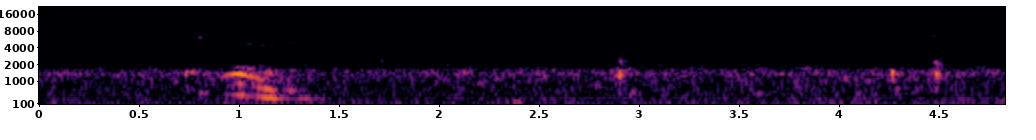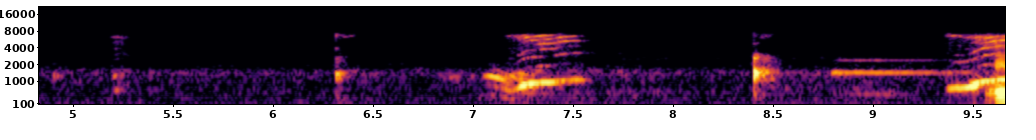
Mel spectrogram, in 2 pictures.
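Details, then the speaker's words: Pertussis (whooping cough) in an infant girl: faint gasps and squeaks build to a loud, high-pitched indrawn whoop as she struggles to breathe, with a monitor alarm sounding as her oxygen drops. "so here is an infant girl that has whooping cough you can hear the loop you can see you're struggling to"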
